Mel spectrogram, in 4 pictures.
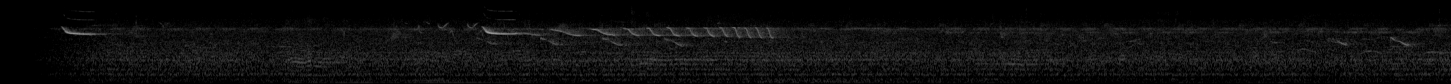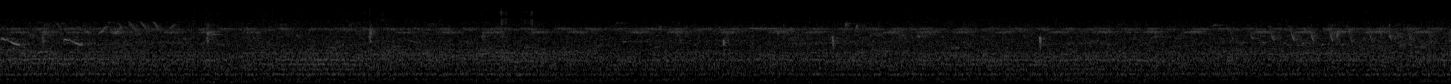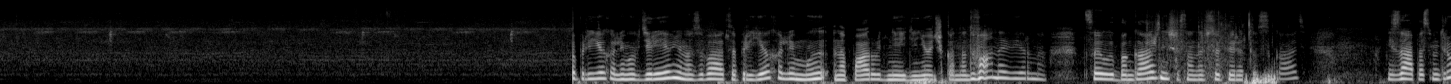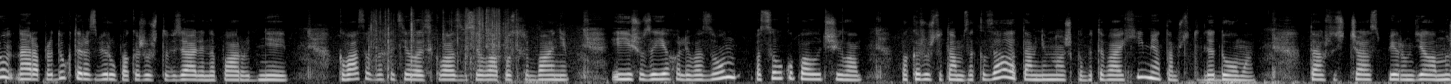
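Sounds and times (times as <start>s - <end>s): songbirds singing: 0.5s - 1.7s, 3.8s - 8.0s, 12.4s - 31.4s.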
